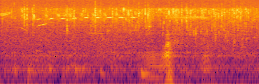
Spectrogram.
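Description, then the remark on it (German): Water from a watering can pours and splashes steadily over a hut, a dense hiss like heavy rain pelting down, with faint bird chirps high above it and a brief louder splash near the end. “Was ist denn das für ein fürchterlicher Platterregen?”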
